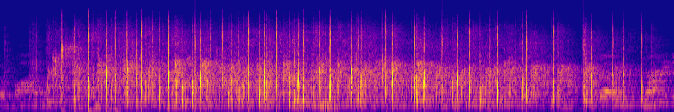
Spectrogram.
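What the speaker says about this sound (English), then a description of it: "If we could give Myrna a round of applause." Audience clapping at a board of education meeting for an award recipient, individual sharp claps standing out within a moderate, fairly quiet round of applause from a modest-sized group.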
